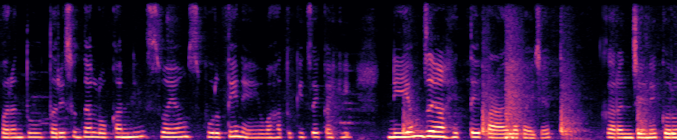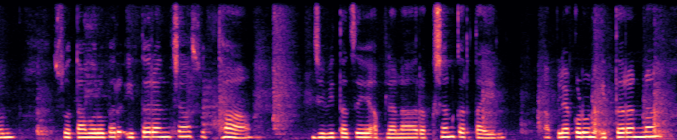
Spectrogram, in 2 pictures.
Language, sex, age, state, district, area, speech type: Marathi, female, 30-45, Maharashtra, Nashik, urban, spontaneous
